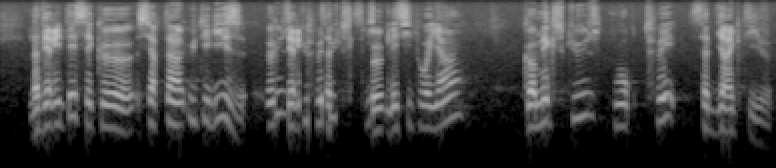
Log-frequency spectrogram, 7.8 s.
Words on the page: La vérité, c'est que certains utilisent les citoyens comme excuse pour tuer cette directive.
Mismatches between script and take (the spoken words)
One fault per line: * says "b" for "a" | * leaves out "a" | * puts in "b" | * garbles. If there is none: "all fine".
* garbles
